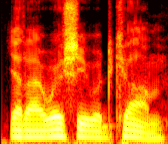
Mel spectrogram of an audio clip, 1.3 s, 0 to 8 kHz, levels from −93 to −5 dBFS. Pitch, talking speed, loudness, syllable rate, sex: 90 Hz, 285 wpm, -15 LUFS, 5.1 syllables/s, male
